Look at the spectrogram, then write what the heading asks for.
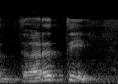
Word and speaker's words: dharati: So the word dharati will only mean earth if it is spoken as dharati. Otherwise, it will have some other meaning.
